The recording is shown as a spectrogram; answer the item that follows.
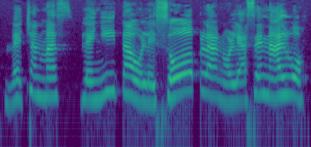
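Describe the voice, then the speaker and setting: High-voiced woman preaching. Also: a little slow, a bit bright, no echo, studio quality. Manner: earnest, repeatedly calling the congregation brothers. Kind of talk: sermon.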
